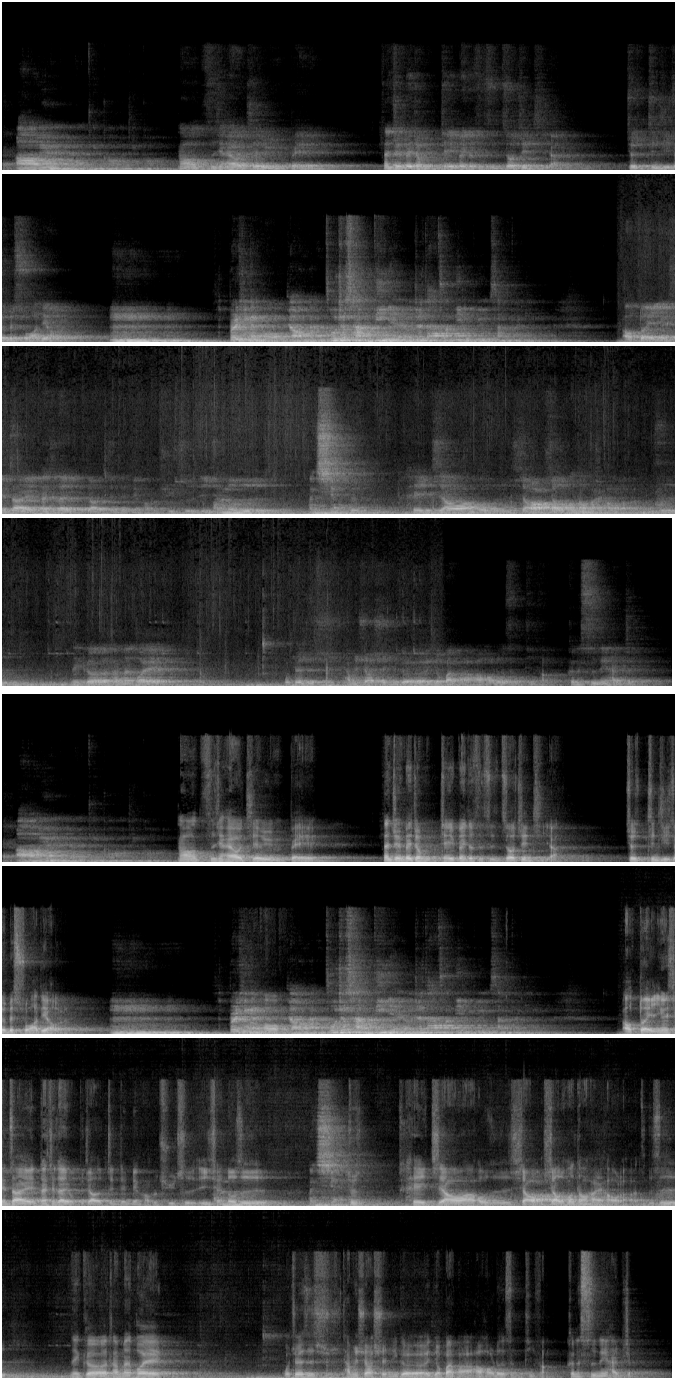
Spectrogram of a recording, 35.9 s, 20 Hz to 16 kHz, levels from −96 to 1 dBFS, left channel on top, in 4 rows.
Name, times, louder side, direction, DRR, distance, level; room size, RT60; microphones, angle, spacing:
voice 1, 0.2-2.1 10.4-11.5 12.0-12.4 12.8-16.1 20.8-21.2 22.0-22.5 25.0-25.5 26.7-26.8, left 1 dB, 20° left, -3 dB, 1.3 m, -29 dB
voice 2, 2.3-4.2 5.1-7.5 7.7-7.8 8.3-9.9 12.2-12.8 17.2-21.5 22.6-22.8 23.3-27.0 27.8-29.1 30.7-34.2 34.5-35.3, right 5 dB, 70° right, 9 dB, 0.4 m, -30 dB
sound 1, 17.2-32.8, left 1 dB, 60° left, 0.6 m, -40 dB
8.1 x 5.2 x 6.0 m, 2.2 s
head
